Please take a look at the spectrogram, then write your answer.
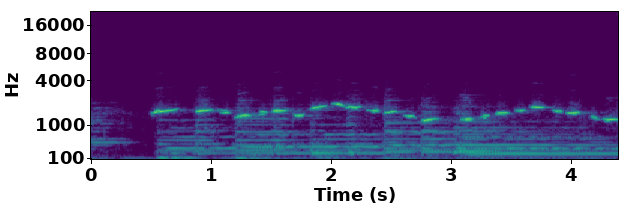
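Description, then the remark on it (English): Someone whistles a lilting melody, a little Swiss whistling song, in clear, bright tones, gliding from note to note in steady phrases over a soft, low musical accompaniment. “Then this is what they do. They whistle, I love you.”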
